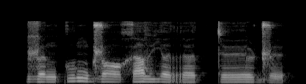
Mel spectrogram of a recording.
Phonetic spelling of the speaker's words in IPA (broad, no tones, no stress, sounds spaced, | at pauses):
ʐ œ ŋ k u ŋ ɖ͡ʐ ɔː x a v j ə r œ ə̯ tː øː ɖ͡ʐ ø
